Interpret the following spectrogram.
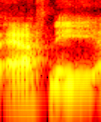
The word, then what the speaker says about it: AFNI: it something better and i like programs acronyms that are pronounceable so i came up with aphny analysis of functional neural images but just simply because it's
